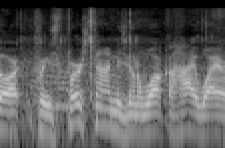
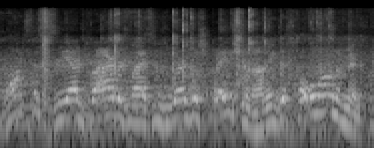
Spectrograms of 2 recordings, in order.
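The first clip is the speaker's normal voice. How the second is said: raised, high pitch for deaf ears; old husband repeating; 8 semitones higher, 4 dB quieter than usual. Acted. Old husband relays cop's request to wife, high strained patience. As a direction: spell it out high for a hard-of-hearing wife.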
